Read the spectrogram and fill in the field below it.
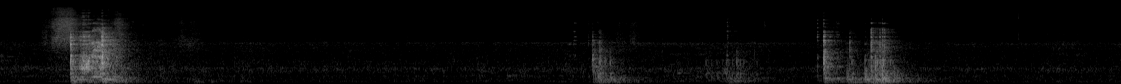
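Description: Food dropped into a cooking pot while preparing the Kabyle dish thahvoult el marqa, heard as a few separate clattering, knocking bursts against the pot with quiet pauses between, close by and with no talking.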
